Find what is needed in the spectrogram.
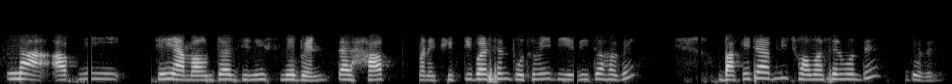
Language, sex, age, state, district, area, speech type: Bengali, female, 45-60, West Bengal, Purba Bardhaman, urban, conversation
